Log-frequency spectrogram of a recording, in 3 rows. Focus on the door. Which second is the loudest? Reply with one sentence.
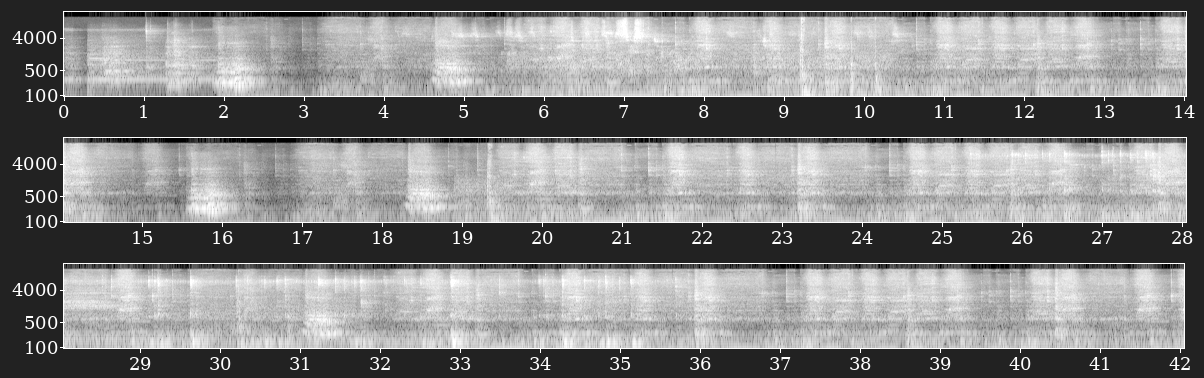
The loudest moment of the door is at 9 seconds.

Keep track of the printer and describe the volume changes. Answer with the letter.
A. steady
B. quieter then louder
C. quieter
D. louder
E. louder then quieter
A.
